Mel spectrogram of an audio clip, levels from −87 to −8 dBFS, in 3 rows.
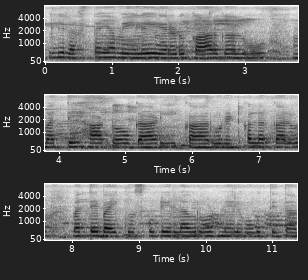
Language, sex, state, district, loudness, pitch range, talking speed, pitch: Kannada, female, Karnataka, Mysore, -17 LUFS, 210-225 Hz, 100 wpm, 220 Hz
